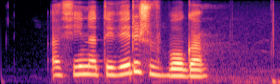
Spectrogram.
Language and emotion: Russian, neutral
